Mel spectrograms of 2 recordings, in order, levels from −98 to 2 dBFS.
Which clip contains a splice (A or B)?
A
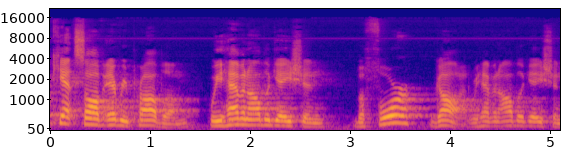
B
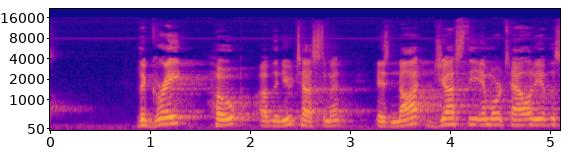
A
